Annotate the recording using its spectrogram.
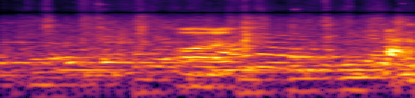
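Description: People talking indistinctly.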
